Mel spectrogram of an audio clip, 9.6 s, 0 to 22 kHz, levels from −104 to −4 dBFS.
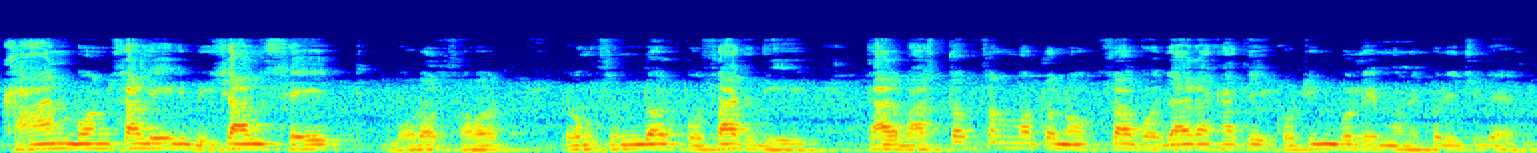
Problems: none marked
